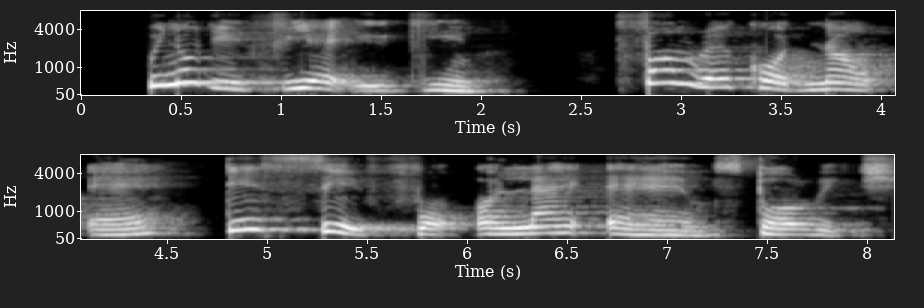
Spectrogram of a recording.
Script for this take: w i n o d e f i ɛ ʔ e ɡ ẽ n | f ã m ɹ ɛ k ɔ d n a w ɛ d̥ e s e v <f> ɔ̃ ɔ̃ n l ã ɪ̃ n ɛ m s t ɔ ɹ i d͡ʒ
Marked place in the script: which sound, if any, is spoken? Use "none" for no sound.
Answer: f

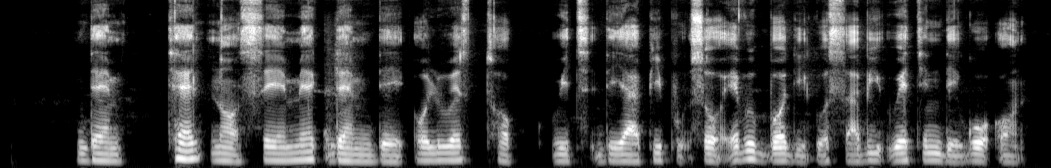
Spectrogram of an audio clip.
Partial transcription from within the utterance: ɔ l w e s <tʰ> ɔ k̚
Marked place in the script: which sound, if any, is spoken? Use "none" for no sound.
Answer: tʰ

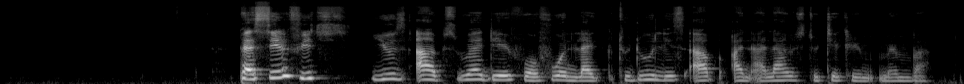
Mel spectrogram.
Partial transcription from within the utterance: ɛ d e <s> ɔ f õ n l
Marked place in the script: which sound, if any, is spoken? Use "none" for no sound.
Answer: f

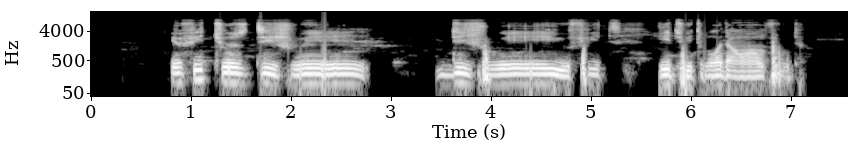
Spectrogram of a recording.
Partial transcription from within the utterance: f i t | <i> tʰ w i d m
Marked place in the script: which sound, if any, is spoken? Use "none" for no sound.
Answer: i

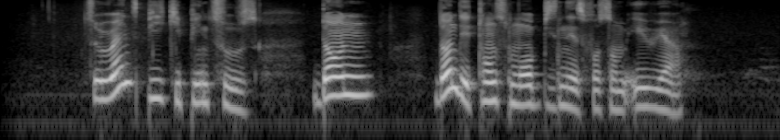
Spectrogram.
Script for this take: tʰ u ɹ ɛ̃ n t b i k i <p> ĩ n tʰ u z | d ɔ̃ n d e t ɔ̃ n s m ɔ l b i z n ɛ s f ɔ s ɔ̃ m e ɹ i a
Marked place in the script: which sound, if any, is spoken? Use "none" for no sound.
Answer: p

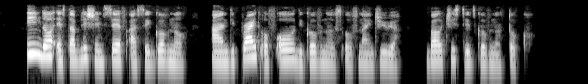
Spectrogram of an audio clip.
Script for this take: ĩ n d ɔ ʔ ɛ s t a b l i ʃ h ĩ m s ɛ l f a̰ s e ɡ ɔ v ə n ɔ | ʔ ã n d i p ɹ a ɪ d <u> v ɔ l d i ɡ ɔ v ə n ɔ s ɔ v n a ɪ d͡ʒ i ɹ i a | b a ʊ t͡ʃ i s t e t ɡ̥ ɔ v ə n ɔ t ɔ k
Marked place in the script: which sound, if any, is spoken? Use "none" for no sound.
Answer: ɔ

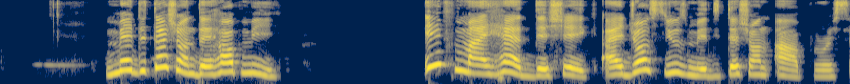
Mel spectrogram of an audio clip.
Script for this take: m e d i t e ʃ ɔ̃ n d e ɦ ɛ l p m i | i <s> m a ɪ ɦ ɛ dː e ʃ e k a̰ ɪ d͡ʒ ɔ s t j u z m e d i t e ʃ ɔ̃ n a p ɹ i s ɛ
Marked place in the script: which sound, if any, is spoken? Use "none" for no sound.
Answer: f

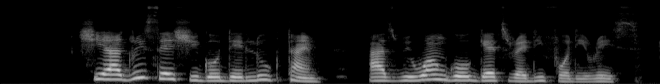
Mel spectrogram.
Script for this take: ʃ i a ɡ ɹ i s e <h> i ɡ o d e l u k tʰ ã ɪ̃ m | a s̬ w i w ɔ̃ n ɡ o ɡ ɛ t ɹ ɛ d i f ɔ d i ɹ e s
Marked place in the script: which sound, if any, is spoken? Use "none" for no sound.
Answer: ʃ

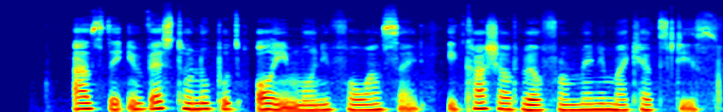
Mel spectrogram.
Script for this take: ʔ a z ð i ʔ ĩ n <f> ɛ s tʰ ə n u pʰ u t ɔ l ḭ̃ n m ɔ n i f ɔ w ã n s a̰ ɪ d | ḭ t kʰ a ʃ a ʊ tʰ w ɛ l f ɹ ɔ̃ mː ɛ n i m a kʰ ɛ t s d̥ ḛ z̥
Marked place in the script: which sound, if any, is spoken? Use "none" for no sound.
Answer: v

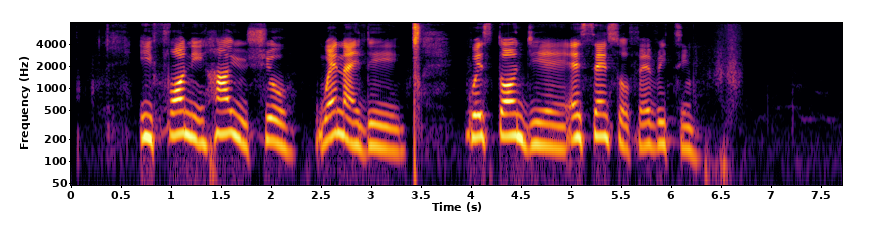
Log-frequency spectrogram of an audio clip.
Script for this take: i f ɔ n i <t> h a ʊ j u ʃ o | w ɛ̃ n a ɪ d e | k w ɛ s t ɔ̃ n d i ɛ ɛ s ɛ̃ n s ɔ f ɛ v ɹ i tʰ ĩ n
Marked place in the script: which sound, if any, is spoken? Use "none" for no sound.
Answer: none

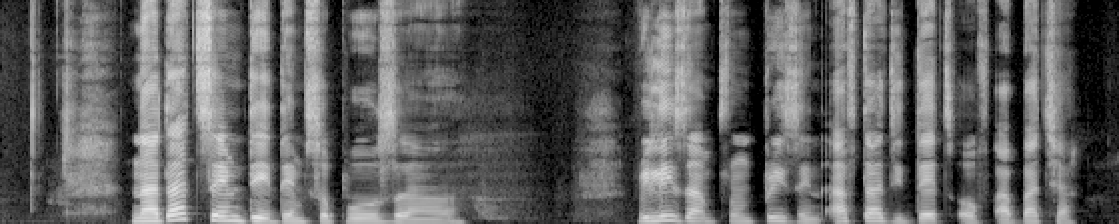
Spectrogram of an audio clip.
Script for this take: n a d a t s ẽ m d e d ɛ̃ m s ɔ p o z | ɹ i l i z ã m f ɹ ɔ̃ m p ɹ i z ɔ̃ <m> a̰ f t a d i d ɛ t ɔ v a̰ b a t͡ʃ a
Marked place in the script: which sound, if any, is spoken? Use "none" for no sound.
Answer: n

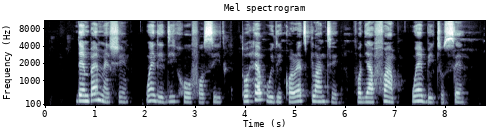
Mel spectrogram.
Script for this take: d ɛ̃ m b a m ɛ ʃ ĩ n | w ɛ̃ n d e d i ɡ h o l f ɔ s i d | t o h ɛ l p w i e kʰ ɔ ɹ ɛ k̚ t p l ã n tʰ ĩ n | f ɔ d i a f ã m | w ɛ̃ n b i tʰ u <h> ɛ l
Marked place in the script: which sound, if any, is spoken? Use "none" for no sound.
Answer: s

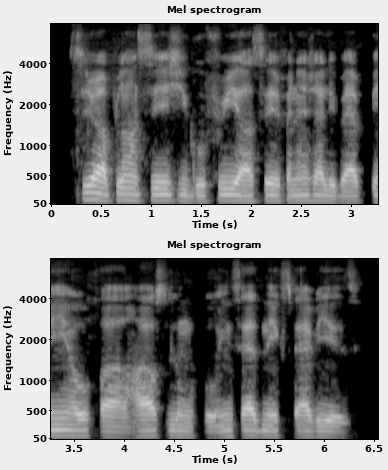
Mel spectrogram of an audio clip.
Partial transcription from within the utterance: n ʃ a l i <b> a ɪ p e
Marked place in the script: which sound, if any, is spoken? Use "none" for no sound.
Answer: b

